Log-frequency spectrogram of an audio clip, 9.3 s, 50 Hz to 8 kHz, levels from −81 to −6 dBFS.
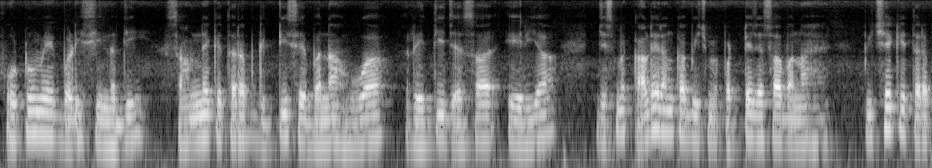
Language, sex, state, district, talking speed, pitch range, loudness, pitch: Hindi, male, Chhattisgarh, Sukma, 180 wpm, 105-125 Hz, -20 LUFS, 115 Hz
